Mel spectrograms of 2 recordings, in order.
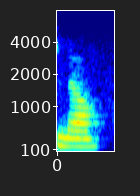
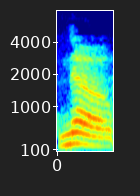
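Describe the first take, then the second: First: It is said with a Spanish accent. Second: It is said with an English accent. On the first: The speaker calls it right. "but pronounced no" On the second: The speaker calls it wrong. "not pronounced like no"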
